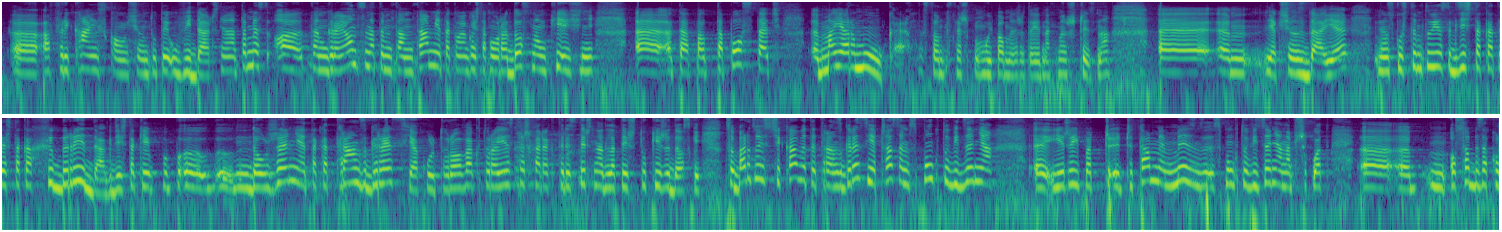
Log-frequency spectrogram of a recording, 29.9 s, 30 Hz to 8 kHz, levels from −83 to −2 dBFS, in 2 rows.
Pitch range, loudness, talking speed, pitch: 250-300 Hz, -18 LUFS, 150 wpm, 275 Hz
